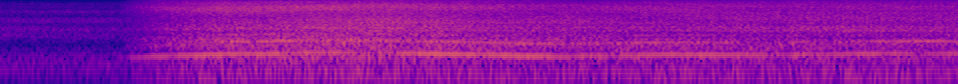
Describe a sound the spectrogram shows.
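A truck engine roars and whines as it strains to pull.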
